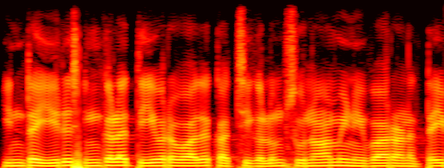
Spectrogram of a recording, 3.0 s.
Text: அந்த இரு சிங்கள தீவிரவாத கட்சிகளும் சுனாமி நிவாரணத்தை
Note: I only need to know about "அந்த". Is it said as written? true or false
false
